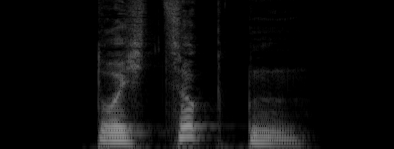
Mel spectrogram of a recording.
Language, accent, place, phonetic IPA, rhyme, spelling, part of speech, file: German, Germany, Berlin, [dʊʁçˈt͡sʊktn̩], -ʊktn̩, durchzuckten, adjective / verb, De-durchzuckten.ogg
- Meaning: inflection of durchzucken: 1. first/third-person plural preterite 2. first/third-person plural subjunctive II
